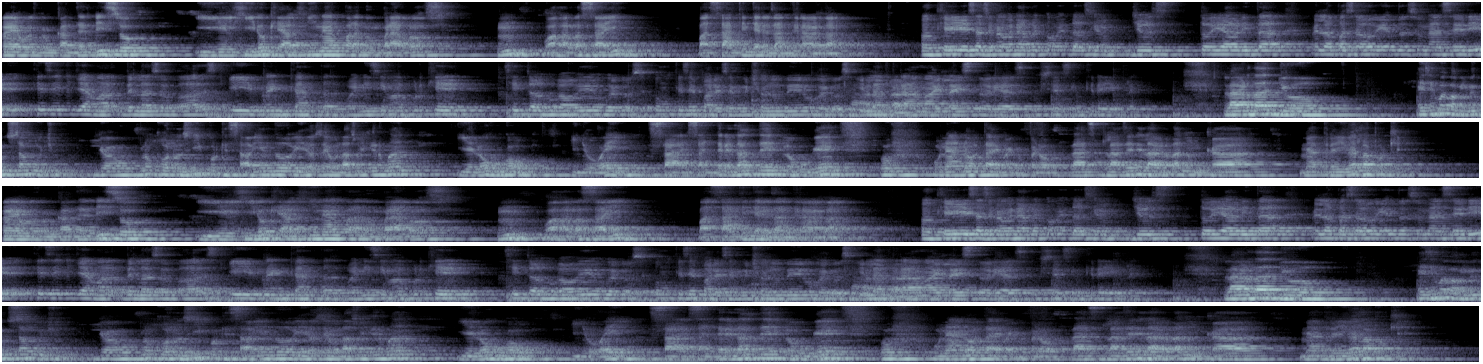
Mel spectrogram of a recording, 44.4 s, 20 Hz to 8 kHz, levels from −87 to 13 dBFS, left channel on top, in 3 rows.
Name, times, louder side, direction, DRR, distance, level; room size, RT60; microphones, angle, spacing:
voice 1, 0.0-1.4 1.9-4.5 4.9-6.2 7.0-8.4 18.7-18.8 23.2-23.9 26.6-28.0 28.9-30.2 30.5-33.7 34.1-34.9 35.3-42.1 42.5-43.6, left 1 dB, 80° left, 4 dB, 1.2 m, -24 dB
voice 2, 9.2-11.6 12.0-19.4 19.8-26.2, equal, 15° left, 2 dB, 1.1 m, -27 dB
sound 1, 16.8-17.0 17.4-17.6 18.0-18.2 18.6-18.8 19.2-19.4 19.8-20.0 20.4-20.7 21.0-21.3 21.7-21.9 22.3-22.4 22.9-23.1 23.5-23.7 24.0-24.3 24.7-24.9 25.3-25.5 25.9-26.1 26.5-26.7 27.1-27.3 27.7-27.9 28.3-28.6 28.9-29.2 29.5-29.8 30.2-30.4 30.8-31.0 31.4-31.6 32.0-32.2, equal, 40° left, 2.2 m, -39 dB
11.0 x 7.8 x 3.6 m, 1.4 s
head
